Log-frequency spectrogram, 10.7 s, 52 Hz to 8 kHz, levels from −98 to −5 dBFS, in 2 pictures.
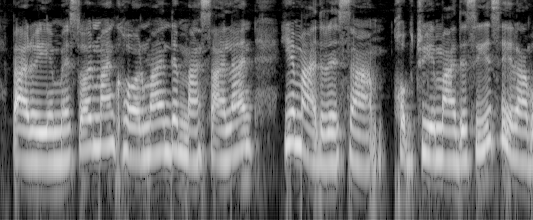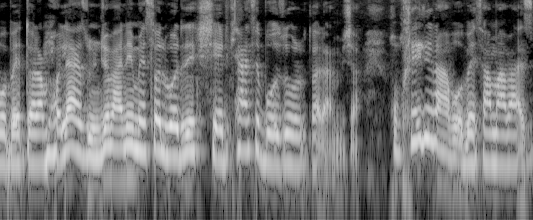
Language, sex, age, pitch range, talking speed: Persian, female, 20-39, 185-225 Hz, 155 wpm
